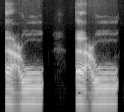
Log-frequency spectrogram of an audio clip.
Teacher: উমজা হবে না এখানে আইন উচ্চারণ করতে হবে এটা খুবই গুরুত্বপূর্ণ আমরা আইন উচ্চারণ করব গলার মাঝখান থেকে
